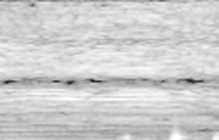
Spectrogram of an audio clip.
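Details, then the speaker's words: Jeep Cherokee XJ after breakdown, new fuel pump just wired in, ignition on: steady high-pitched buzzing whine holding even; the fuel pump running normally. "Donc là normalement on doit entendre la pompe tourner."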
